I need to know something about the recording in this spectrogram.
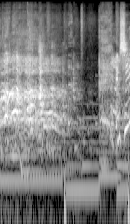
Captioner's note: laughter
